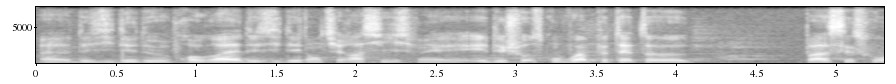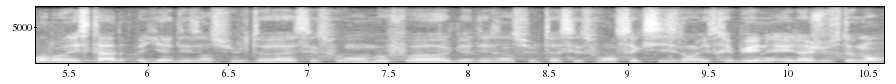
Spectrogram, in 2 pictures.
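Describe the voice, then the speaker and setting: A man rattles along very fast at a medium pitch, his intonation fairly even. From Yvelines, France. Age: 30s. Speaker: football supporter, political activist. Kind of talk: interview.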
